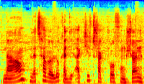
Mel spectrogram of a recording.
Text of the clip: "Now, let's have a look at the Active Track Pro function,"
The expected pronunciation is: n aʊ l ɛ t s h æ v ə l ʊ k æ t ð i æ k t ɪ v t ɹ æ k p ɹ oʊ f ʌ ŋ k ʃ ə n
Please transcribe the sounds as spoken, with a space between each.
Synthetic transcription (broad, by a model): n aʊ l ɛ t s h æ v ə l ʊ k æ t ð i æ k t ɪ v t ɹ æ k p ɹ oʊ f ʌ ŋ k ʃ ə n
